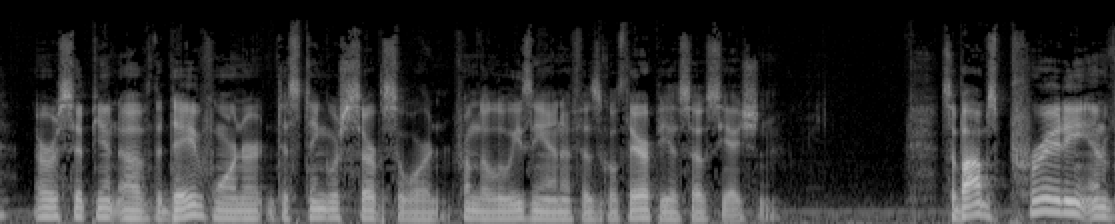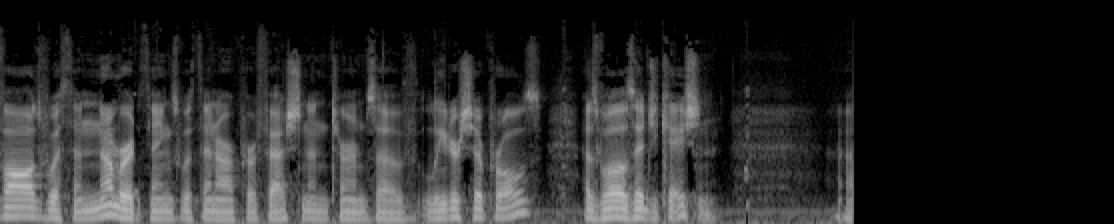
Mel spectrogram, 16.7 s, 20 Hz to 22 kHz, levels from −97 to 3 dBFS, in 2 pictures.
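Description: At 2.85, 9.35, 12.57 and 13.93 s the sound jumps ahead with brief garbled glitches of roughly 26 to 40 ms, likely a broken MP3 bit reservoir. Unlike a plain dropout, the frames right after the skip decode into corrupted content, consistent with 24 ms frames. At 14.75 s there is a cut-off end: the sound stops mid-event and drops straight into digital silence, with no decay tail as there would be with a fade.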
